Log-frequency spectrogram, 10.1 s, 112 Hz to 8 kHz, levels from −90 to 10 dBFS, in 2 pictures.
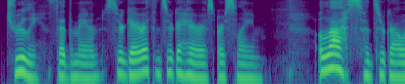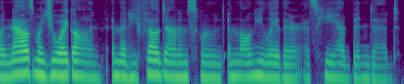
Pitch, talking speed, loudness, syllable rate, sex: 170 Hz, 220 wpm, -22 LUFS, 5.1 syllables/s, female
